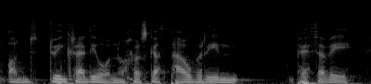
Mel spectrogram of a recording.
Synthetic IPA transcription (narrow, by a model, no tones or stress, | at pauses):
ɔndd̥winkʰrɛdiʊnʊaχɔsɡ̥aθpʰawbəɾiːn | pʰeːθaviː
